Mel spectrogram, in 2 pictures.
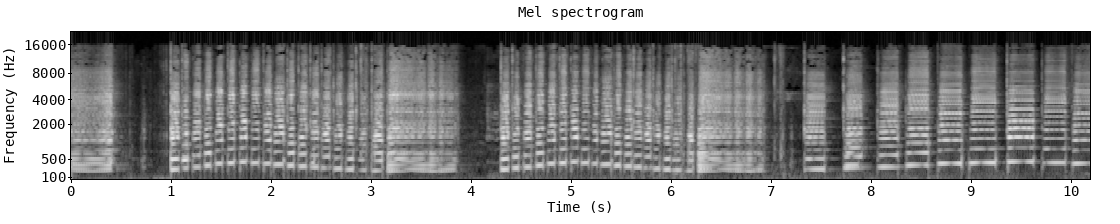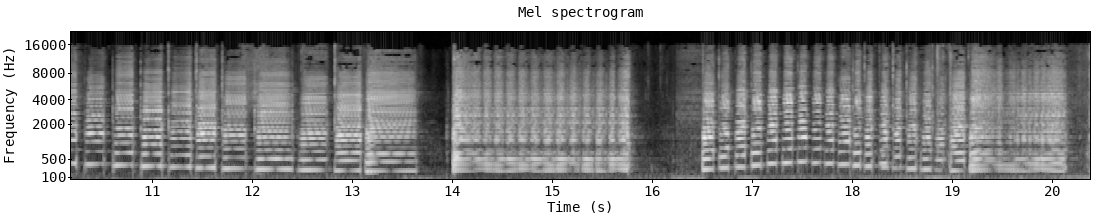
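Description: Gabbanelli button accordion in F playing a quick chromatic ornament run up and down the treble buttons. The figure is repeated several times with short breaks, and the middle pass is longer and slower.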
